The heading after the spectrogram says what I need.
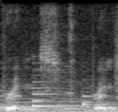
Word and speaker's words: Brittons: Okay, so this afternoon we're here at Brittons clothing store. Correct. Am I pronouncing it right with Lucky?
